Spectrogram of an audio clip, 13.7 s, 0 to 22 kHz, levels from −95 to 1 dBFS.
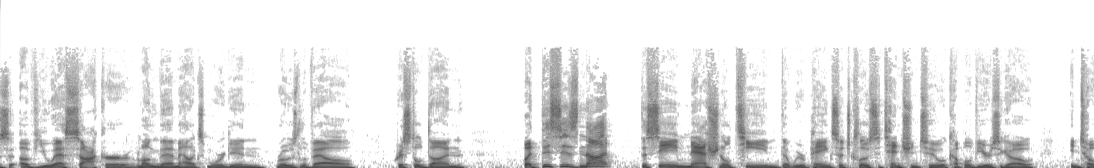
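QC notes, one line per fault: Throughout, overdone noise removal: the noise reduction was pushed too hard, so individual frequency bands near the noise estimate are cut almost to nothing, taking quiet speech detail with them. Background drops and breaks up into twinkling specks; spectrogram shows scattered isolated dots between words and ragged, hollowed-out speech harmonics.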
